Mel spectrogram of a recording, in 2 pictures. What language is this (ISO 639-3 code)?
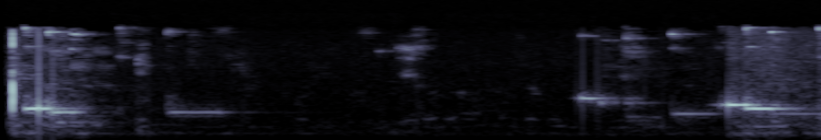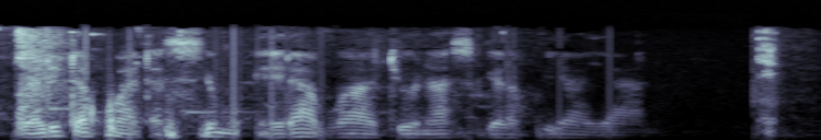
lug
